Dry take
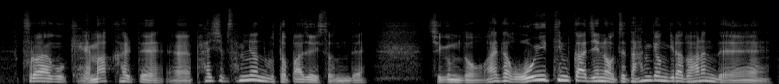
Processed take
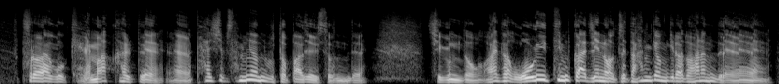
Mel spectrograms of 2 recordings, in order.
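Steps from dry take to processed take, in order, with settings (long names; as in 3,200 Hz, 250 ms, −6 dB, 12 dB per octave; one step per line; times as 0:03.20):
pitch modulation by a square or saw wave saw down 6.9 Hz, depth 160 cents
level +9 dB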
